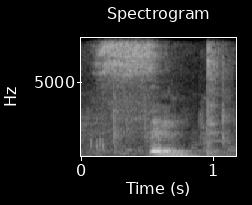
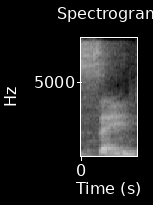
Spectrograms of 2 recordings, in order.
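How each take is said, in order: First: The vowel sounds like the one in 'sit'. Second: The vowel sounds like the one in 'say'. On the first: The speaker calls it right. "you pronounce it as sint" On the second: The speaker calls it wrong. "you do not pronounce it as saint"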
